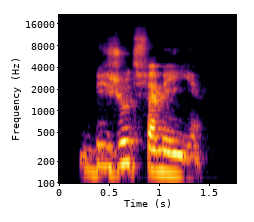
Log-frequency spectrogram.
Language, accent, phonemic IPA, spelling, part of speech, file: French, Canada, /bi.ʒu d(ə) fa.mij/, bijoux de famille, noun, LL-Q150 (fra)-bijoux de famille.wav
- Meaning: family jewels, crown jewels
